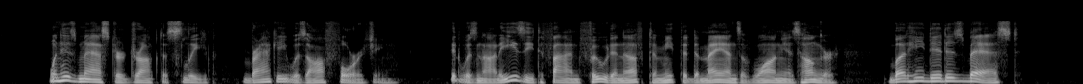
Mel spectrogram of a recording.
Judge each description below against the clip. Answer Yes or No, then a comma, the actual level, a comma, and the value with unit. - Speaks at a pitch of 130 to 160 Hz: No, very low, 95 Hz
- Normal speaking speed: Yes, average, 160 wpm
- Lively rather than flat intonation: Yes, wide, 6.0 semitones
